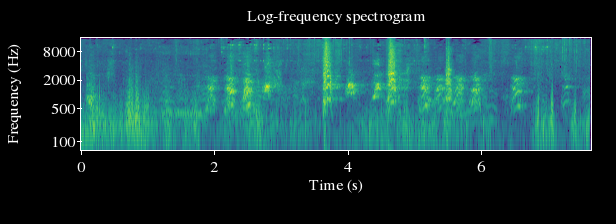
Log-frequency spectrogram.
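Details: Dogs at play: short, sharp barks and higher yips, fired off irregularly at changing pitches, with overlapping voices in the background.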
